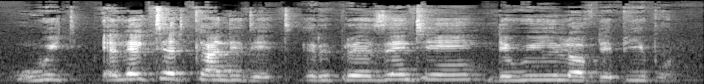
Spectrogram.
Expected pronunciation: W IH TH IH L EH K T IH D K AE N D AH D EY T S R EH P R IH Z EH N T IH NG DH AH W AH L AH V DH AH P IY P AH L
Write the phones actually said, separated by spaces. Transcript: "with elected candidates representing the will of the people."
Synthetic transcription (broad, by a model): W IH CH IH L EH K T IH D K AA N D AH D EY T R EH P R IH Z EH N T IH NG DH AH W AH L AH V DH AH P IY P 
